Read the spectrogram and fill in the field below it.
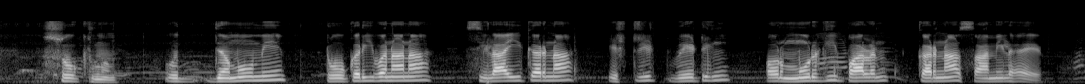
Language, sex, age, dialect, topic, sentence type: Hindi, male, 60-100, Marwari Dhudhari, banking, statement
